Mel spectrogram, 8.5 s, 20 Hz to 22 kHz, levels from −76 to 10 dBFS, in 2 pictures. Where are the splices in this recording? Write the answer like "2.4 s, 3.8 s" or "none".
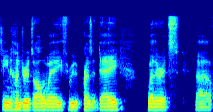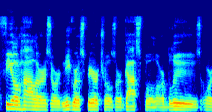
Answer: none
